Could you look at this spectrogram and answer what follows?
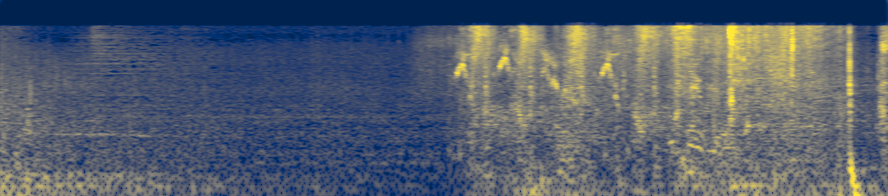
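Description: A Confringo spell explosion in a video game, a quiet stretch breaking into a loud rumbling blast with crackling debris that keeps roaring to the end.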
